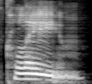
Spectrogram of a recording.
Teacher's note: It ends with a nasal sound. The nasal sound is letter M sound.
